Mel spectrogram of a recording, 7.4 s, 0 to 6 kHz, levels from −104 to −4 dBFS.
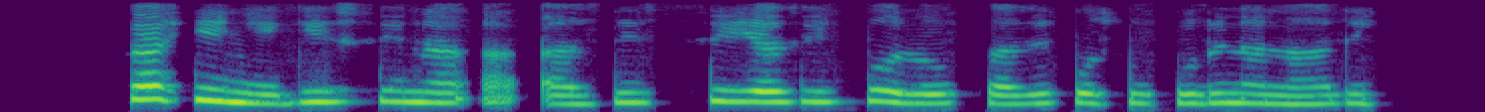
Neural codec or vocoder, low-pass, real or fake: codec, 44.1 kHz, 7.8 kbps, Pupu-Codec; 5.4 kHz; fake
